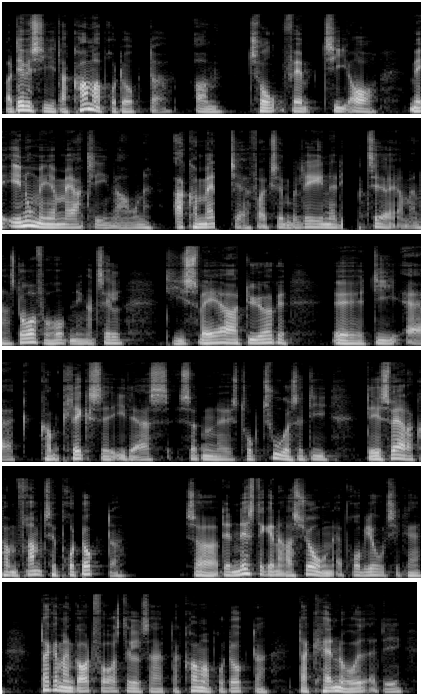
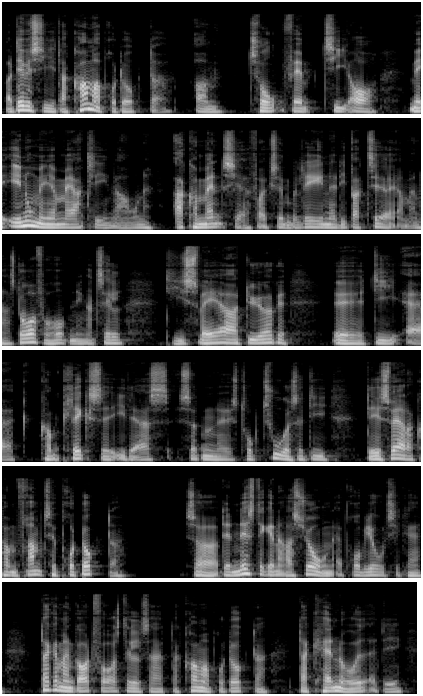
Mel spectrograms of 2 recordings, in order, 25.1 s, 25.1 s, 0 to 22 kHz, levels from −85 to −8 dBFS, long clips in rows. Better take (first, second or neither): second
